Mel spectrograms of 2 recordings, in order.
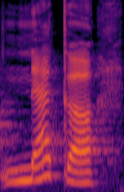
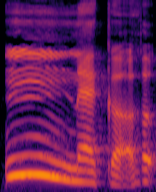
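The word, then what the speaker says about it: Nneka: And Wendy is like, oh, you're saying her name wrong. It's not NECA. It's NECA. So there's a double N in front of her name. And you have to, you got to sound that out. It's like singing.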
